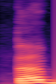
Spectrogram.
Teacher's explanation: Ya, tab ada huruf ba yang dia harakatnya sukun asli di atas huruf ba, maka nama hukumnya adalah qalqalah sughra, sahih. Maka dibacanya diledakan, meledak, diledakan, tapi ledakannya natural saja, tidak dibaca memantul sekali gitu, karena dia sughra, kecil.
